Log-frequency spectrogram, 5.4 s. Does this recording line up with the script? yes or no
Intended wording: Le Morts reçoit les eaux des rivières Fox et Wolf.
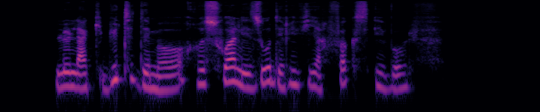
no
